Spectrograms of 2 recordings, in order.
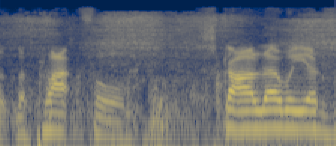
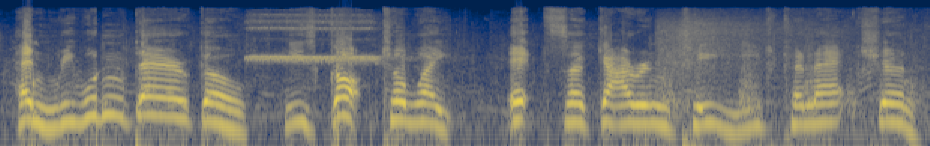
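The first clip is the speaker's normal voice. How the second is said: lady voice; 5 semitones higher, 5 dB louder than usual. Acted. Lady's voice.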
